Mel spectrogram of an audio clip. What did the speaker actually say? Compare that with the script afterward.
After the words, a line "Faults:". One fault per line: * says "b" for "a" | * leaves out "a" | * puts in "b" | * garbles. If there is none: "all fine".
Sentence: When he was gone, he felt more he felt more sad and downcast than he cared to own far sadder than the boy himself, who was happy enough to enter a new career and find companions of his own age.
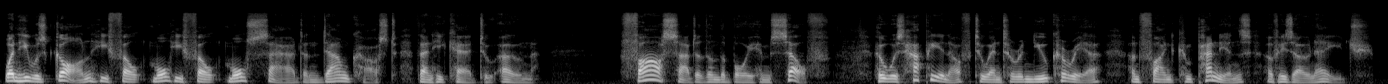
When he was gone, he felt more he felt more sad and downcast than he cared to own far sadder than the boy himself, who was happy enough to enter a new career and find companions of his own age.
Faults:
all fine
